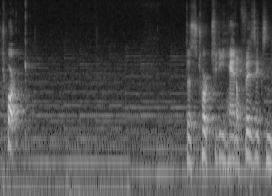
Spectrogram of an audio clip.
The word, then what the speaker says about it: Torque: You think it's pronounced torsion? Torsion? It's pronounced torque.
